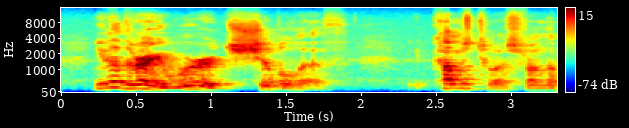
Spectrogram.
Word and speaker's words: shibboleth: pronounced the word shibboleth some said shibboleth just like i did and others said sybileth and it followed very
